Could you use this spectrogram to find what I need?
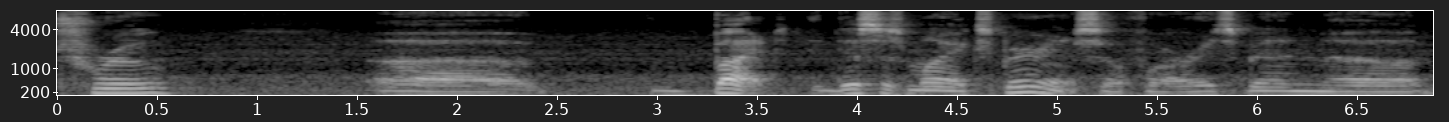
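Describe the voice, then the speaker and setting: The man speaks at a very slow pace and medium pitch, his intonation lively. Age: 60s. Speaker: truck driver sharing personal experience. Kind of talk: casual monologue vlog. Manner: halting, many fillers and restarts.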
